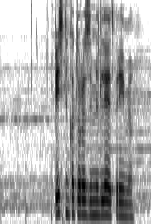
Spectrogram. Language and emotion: Russian, neutral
